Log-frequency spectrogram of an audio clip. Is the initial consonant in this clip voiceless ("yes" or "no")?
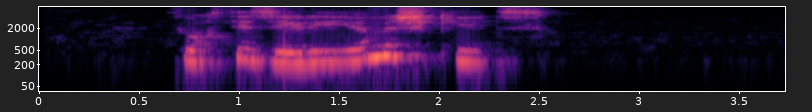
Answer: yes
